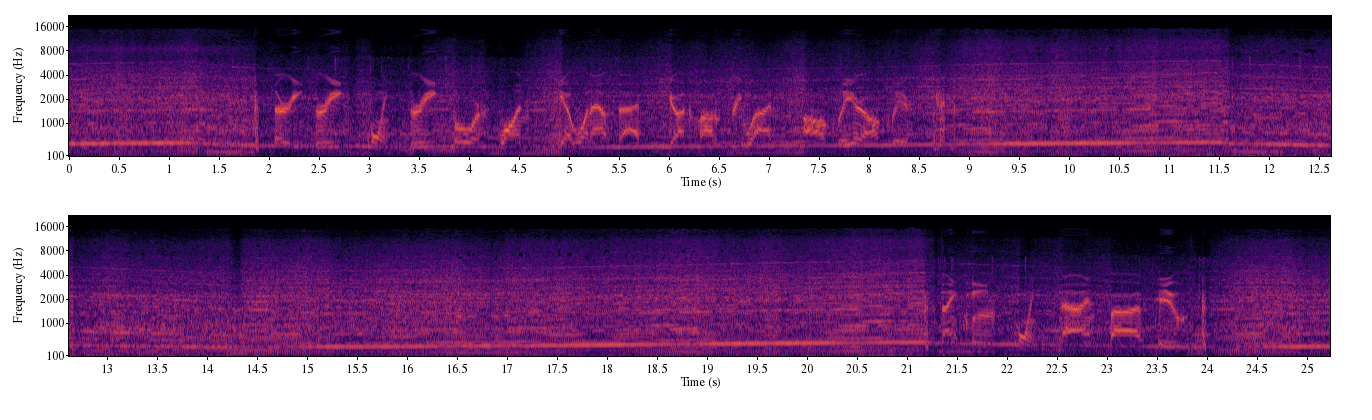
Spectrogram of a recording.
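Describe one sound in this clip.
A racing car engine drones steadily, rising and falling in pitch.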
